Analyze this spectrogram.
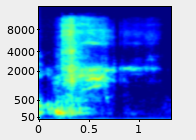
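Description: A single shocked gasp: a sharp, breathy intake with a strained voiced edge, lasting under a second, then tapering into a faint airy trail.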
